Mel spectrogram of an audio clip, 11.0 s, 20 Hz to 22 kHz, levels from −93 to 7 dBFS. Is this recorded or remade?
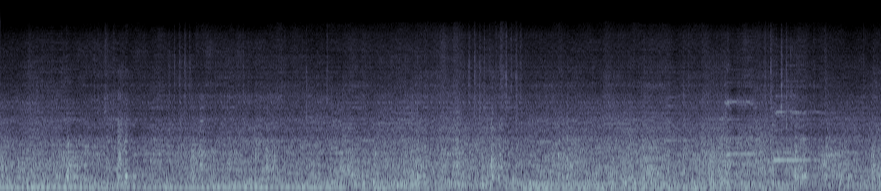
remade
